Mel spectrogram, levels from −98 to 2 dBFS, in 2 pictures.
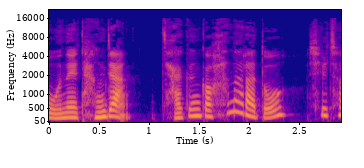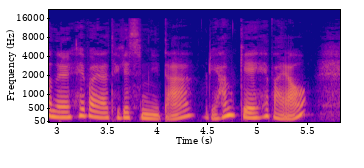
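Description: No technical faults can be heard in this speech recording at any point.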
